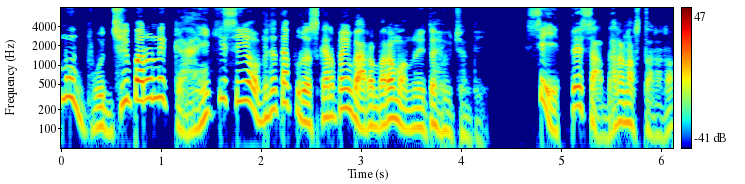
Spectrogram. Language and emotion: Odia, disgusted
